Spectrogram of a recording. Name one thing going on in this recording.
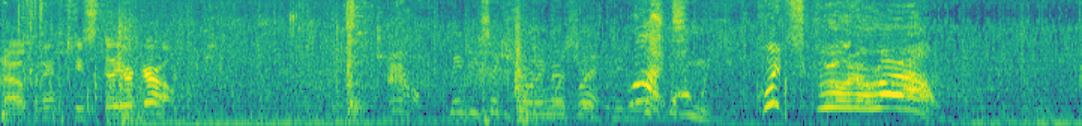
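Several men talk back and forth close by.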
